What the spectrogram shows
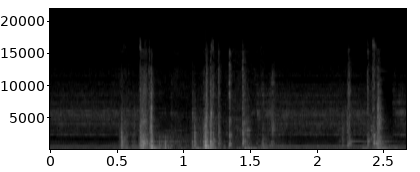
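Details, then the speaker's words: Car restarting right after a brief run and engaging reverse and first: scattered clunks and short whirrs but the engine never turns over; starter not engaging, owner suspects the starter, possibly just the cable. "Yeah, so I'll need to have a quick look at that starter and see what's going on. Could just be the cable."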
